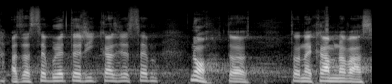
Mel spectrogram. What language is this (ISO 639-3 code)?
ces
